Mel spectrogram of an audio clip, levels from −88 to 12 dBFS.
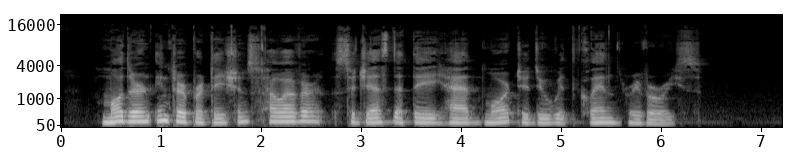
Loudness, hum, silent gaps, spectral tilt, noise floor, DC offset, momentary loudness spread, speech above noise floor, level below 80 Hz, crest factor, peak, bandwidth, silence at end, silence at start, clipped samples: -20 LUFS; none; none; -7 dB/octave; -68 dBFS; under 0.1%; 10 LU; 49 dB; -54 dBFS; 18 dB; -2 dBFS; 13 kHz; 0.9 s; 0.4 s; under 0.1%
